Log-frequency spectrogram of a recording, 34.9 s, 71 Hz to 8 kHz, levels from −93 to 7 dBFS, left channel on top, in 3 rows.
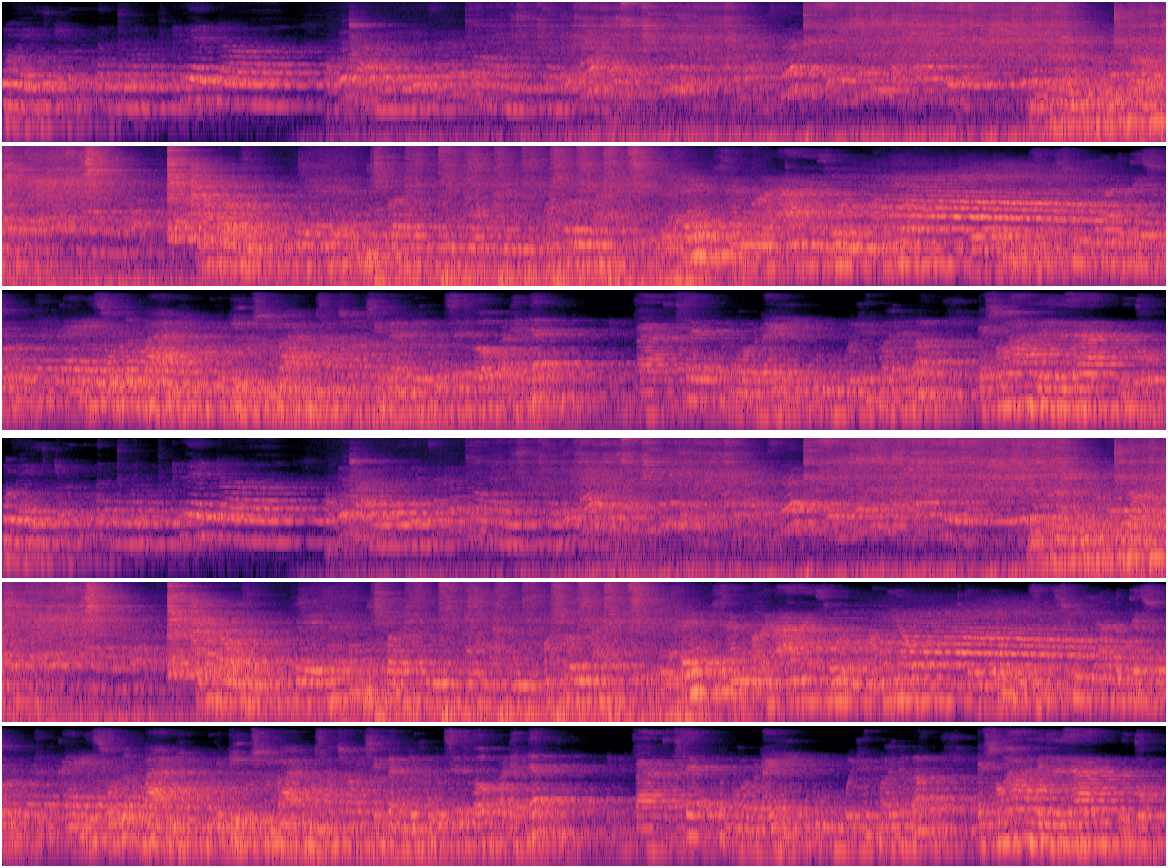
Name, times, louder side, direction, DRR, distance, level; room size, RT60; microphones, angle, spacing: voice 1, 0.0-2.8 3.2-9.8 10.0-10.8 11.0-13.1 13.8-14.2 19.5-19.9 25.9-26.2 29.8-30.7, equal, 35° right, -8 dB, 0.5 m, -32 dB
sound 1, 3.3-19.3, equal, 15° left, 0.7 m, -31 dB
voice 2, 10.2-11.5 13.6-21.0 21.3-28.7 29.3-34.7, right 1 dB, 85° right, -6 dB, 0.5 m, -27 dB
sound 2, 19.5-28.9, left 2 dB, 70° left, 0.3 m, -30 dB
2.1 x 2.0 x 3.1 m, 2.7 s
head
